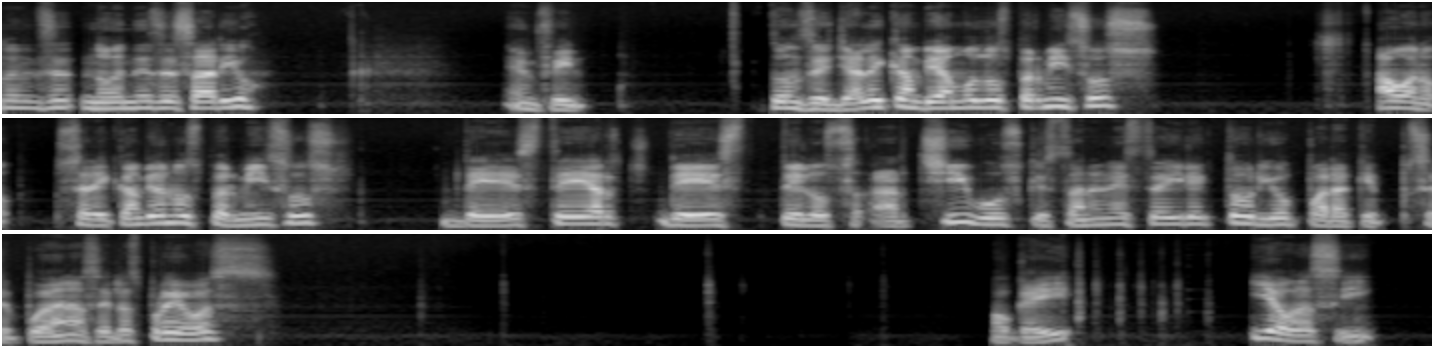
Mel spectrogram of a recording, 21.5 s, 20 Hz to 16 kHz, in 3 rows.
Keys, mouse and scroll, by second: 1.0-1.9 scroll up 1, 1.9 scroll down 1, 4.5 scroll down 1, 5.3 scroll down 1, 5.9 scroll down 1, 6.8-8.1 scroll down 1, 8.1 Up, 16.7 Down, 17.7 Up, 18.0 Up, 18.4 Up, 19.5 Down, 19.6 Down, 19.9 Down, 20.0 Down.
